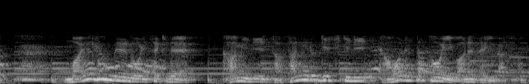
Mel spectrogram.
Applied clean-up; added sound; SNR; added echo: none; none; none; reverberation time 0.5 s.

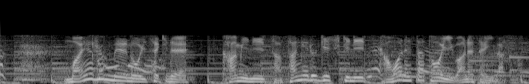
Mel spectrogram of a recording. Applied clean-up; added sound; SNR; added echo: none; none; none; none.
